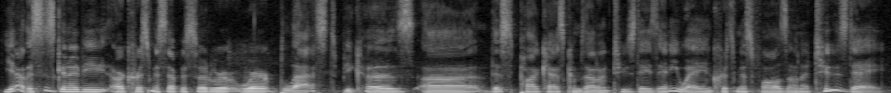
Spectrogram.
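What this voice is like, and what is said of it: Hoarse, failing voice. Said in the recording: “we apologize for ... voice ... me losing my voice”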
